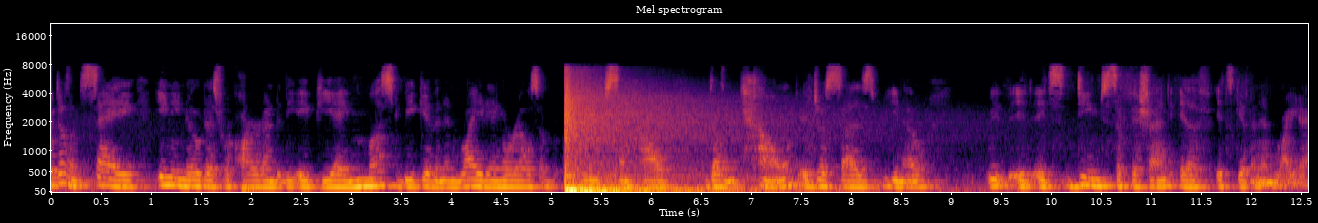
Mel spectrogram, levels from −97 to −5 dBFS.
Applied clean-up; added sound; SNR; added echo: none; Explosion; 1 dB; reverberation time 0.5 s.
